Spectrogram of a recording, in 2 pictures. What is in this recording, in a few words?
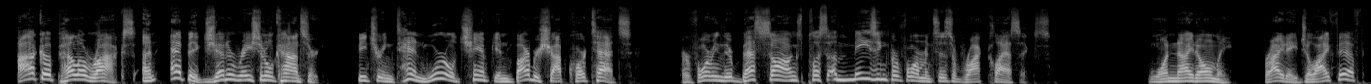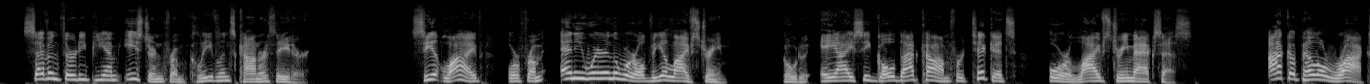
Radio Spot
